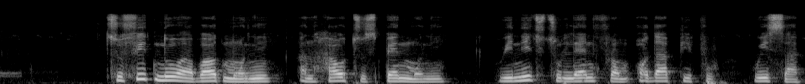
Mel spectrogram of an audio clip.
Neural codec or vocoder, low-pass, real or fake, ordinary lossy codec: vocoder, 24 kHz, 100 mel bands, Vocos; 10.8 kHz; fake; none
